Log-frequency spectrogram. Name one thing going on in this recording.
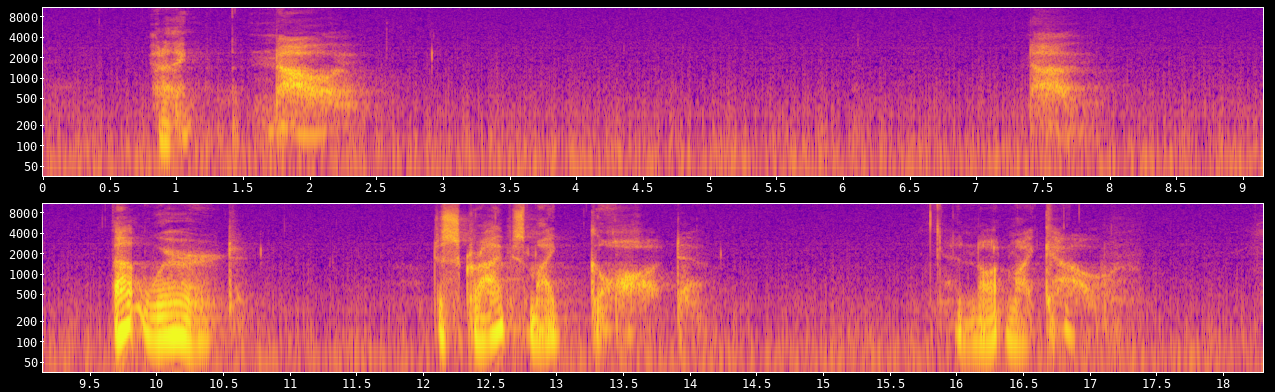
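An older man speaks calmly through a microphone, in short bursts with pauses.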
